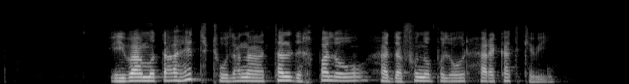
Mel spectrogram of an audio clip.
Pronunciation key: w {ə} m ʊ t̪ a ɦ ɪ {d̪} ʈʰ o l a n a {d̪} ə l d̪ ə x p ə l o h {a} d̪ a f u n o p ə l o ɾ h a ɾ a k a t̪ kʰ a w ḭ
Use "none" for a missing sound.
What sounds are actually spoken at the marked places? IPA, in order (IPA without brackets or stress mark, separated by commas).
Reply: a, d̪, t̪, a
